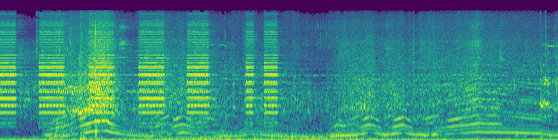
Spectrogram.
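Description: A car engine revs up and down as the car drives off.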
